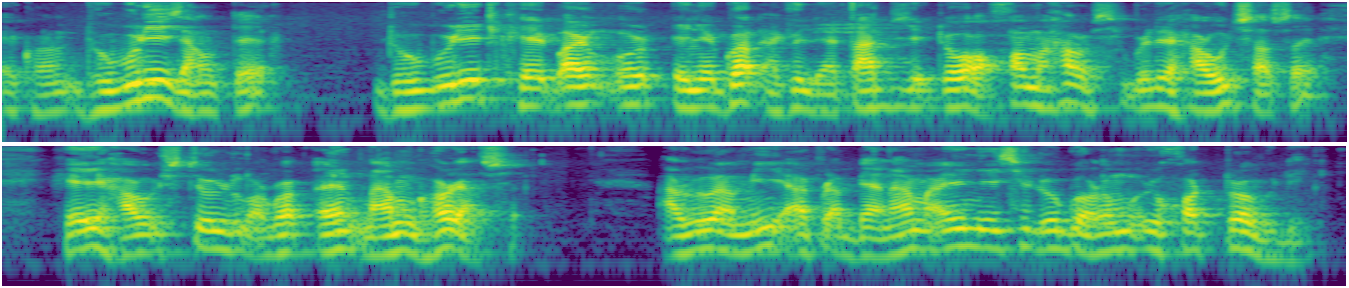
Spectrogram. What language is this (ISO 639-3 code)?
asm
